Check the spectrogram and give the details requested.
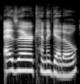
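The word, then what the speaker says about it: ezer kenegdo: Those word helper, or as the King James put it, helpmate, which is often how I think it is still known, is this ezer kenegedo. That's how it is said in Hebrew. I mean, that's not a great pronunciation of it, but it's pretty familiar.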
